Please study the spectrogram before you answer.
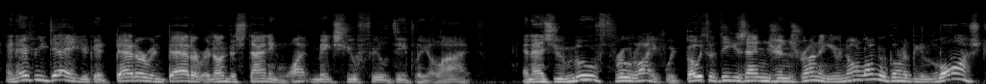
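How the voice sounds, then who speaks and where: Male public speaker for a motivational speech, husky tone, very animated pitch, emphatic and deliberate phrasing.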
